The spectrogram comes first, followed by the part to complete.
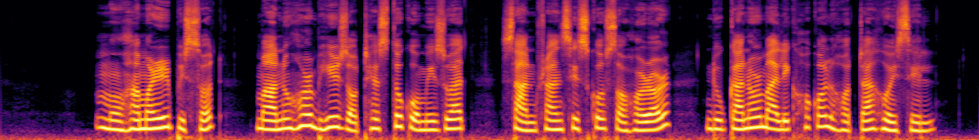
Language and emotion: Assamese, sad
